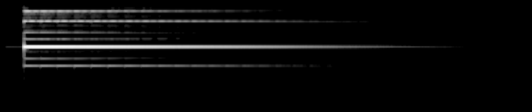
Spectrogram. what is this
Crystal Twinkle
Could be used for some sort of treasure, gemstone, stars, etc.
bell, bells, chime, chimes, fairy, glisten, glitter, sparkle, spell, twinkle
